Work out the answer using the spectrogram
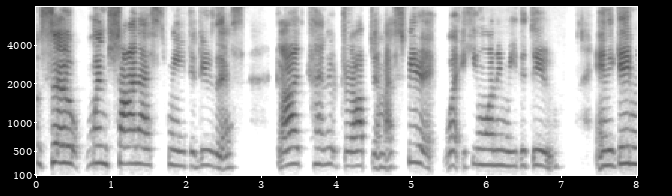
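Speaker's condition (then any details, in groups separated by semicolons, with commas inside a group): Cerebral palsy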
